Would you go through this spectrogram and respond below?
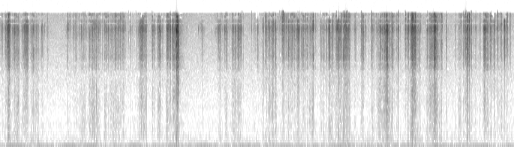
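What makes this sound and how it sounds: A porous dried wheat gluten ring (fu) held in gloved hands is scraped inside its hole with an orange plastic earpick. The result is soft, continuous, bright scratching and crackling, with crisp high clicks that sharpen briefly near the middle and come more often toward the end.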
